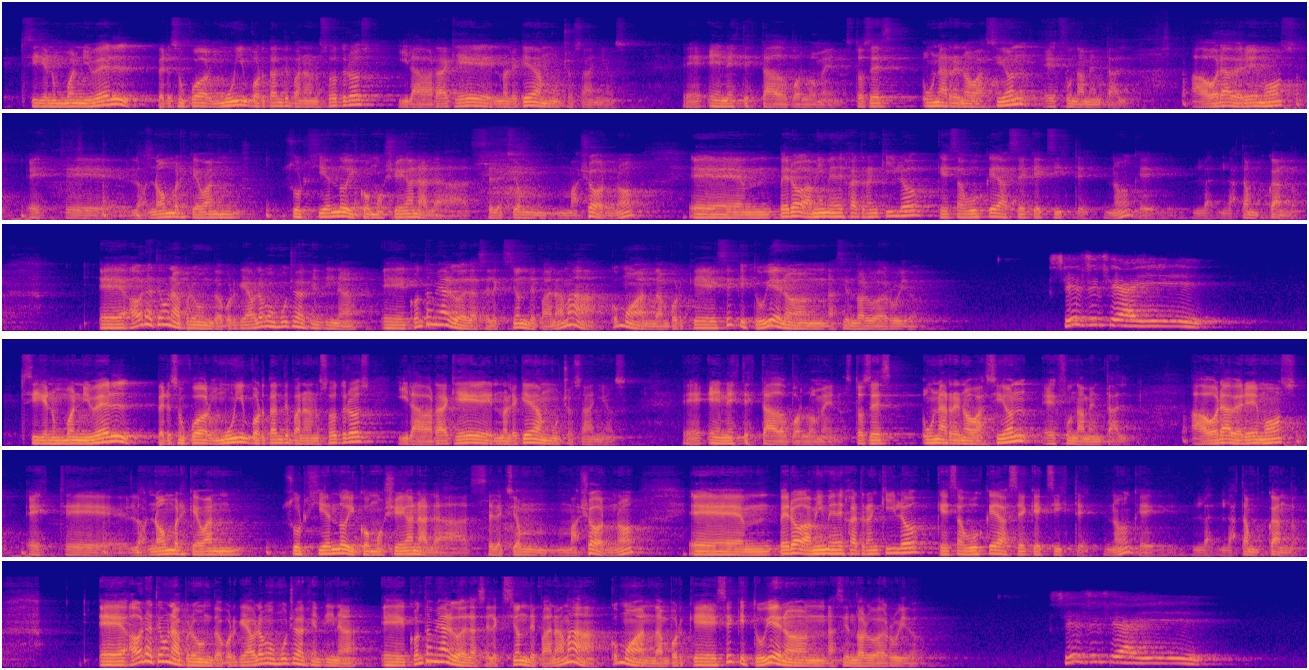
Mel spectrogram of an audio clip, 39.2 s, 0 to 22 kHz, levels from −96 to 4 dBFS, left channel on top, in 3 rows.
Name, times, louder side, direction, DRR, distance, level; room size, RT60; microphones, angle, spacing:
voice 1, 0.2-3.7 4.0-6.2 6.8-8.9 9.2-11.3 11.9-12.9 13.3-15.5 15.9-26.5 27.1-35.3, right 3 dB, 40° right, 12 dB, 0.6 m, -25 dB
Breathing, 10.1-18.6, left 1 dB, 90° left, 1.6 m, -43 dB
voice 2, 36.6-38.2, left 1 dB, 60° left, 9 dB, 1.1 m, -27 dB
16.0 x 15.5 x 4.9 m, 1.2 s
head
